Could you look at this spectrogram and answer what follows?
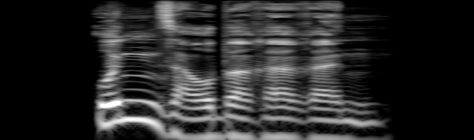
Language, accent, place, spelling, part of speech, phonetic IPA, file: German, Germany, Berlin, unsaubereren, adjective, [ˈʊnˌzaʊ̯bəʁəʁən], De-unsaubereren.ogg
- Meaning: inflection of unsauber: 1. strong genitive masculine/neuter singular comparative degree 2. weak/mixed genitive/dative all-gender singular comparative degree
